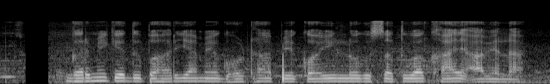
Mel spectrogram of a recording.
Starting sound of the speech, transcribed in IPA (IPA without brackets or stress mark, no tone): ɡ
